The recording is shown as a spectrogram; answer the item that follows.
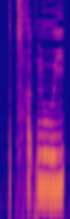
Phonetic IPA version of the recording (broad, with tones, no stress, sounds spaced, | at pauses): t͡sʰ ɐ˧ k̚ n̪ uː˨˧ j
